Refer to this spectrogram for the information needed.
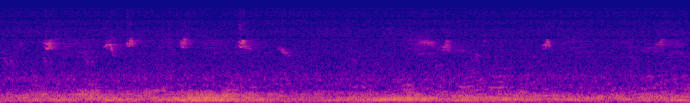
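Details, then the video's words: A hummingbird gives about a dozen tiny, high, sharp chirps or squeaks at an uneven pace, partly masked by a steady low rumble of wind or distant traffic. "Hummingbird "chirps""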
